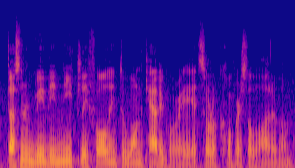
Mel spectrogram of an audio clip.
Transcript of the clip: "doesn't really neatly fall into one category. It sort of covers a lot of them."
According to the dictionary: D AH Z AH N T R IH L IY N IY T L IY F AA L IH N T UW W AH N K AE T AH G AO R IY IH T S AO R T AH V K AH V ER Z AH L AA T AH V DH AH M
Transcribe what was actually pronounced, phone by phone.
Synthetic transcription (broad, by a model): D AH Z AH N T R IH L IY N IY T L IY F AA L IH N T UW W AH N K AE T AH G AO R IY IH T S AO R T AH V K AH V ER Z AH L AA T AH V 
